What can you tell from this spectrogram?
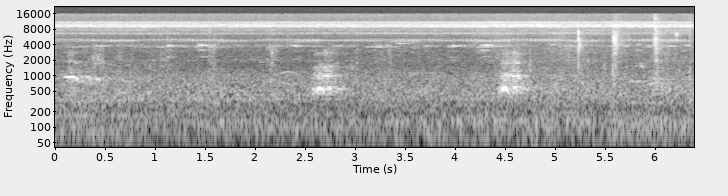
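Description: Quiet rural outdoor ambience with two short bird calls, and a few light clicks near the end.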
